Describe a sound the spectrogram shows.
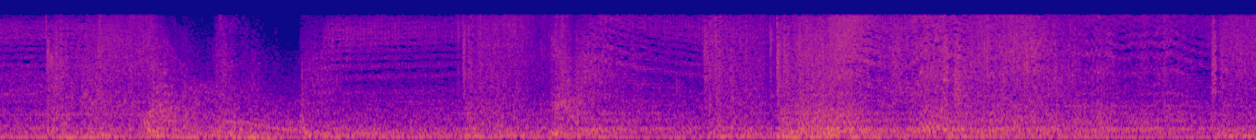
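A sci-fi mining laser beam hums and crackles.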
